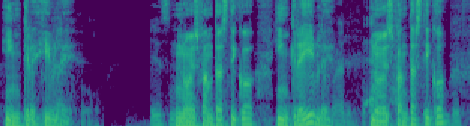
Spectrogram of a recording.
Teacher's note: Tienes una voz muy melódica tu voz sube y baja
